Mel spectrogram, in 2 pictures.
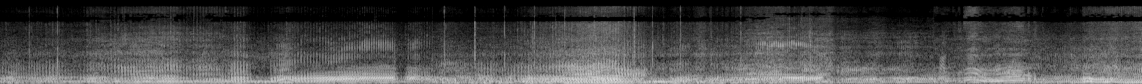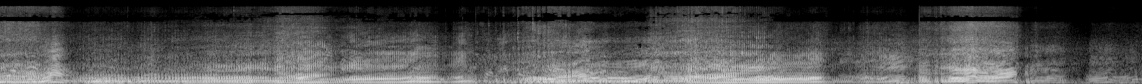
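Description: Dirt bike engines rev loudly and rise and fall in pitch as riders pass close by.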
